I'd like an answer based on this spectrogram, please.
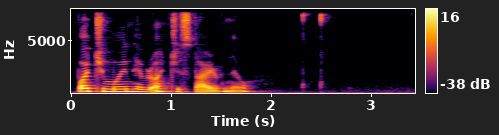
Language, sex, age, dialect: Faroese, female, 15-35, Norðuroyggjar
